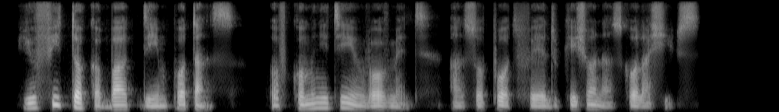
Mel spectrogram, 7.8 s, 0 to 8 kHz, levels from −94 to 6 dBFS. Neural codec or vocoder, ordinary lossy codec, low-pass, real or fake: codec, 24 kHz, 0.5 kbps, DualCodec; none; 7.2 kHz; fake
